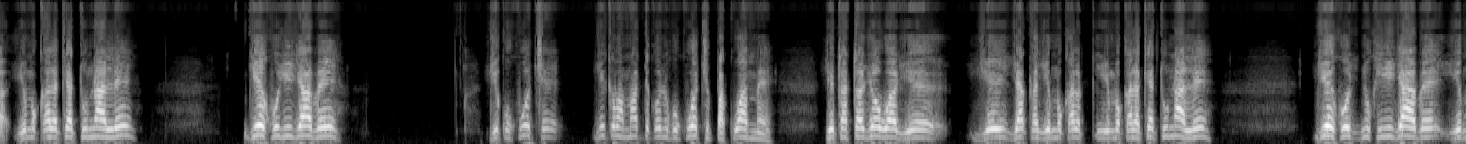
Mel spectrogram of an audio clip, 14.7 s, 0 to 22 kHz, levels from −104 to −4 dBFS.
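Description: The speech carries Opus compression from start to finish. The damage is plainly audible. The sound is grainy and rough, with a noisy texture where tonal detail should be. The encoder is likely running in its CELT music mode, keeping each band's energy but filling starved bands with folded or noise-like content. That fits a low bitrate of around 16 kbps. Bandwidth stays full, with content reaching about 20.1 kHz.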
